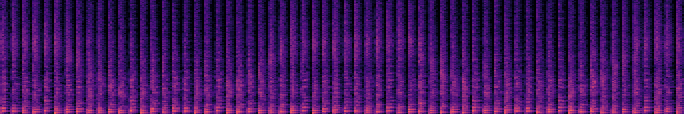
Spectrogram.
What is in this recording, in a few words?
Techno Synth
